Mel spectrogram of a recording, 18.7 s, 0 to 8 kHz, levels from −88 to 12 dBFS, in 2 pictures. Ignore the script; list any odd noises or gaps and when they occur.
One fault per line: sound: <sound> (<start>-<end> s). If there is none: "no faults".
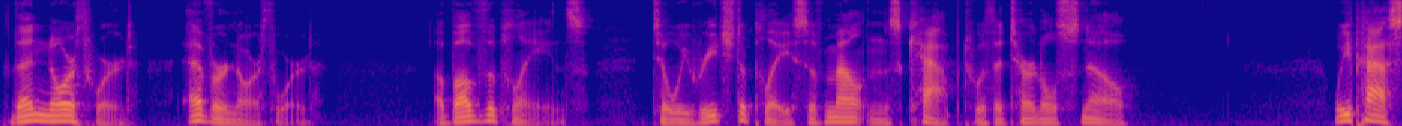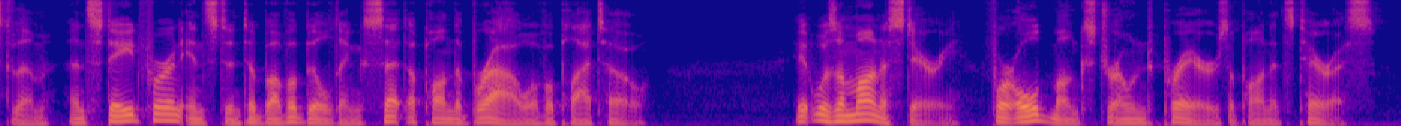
no faults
